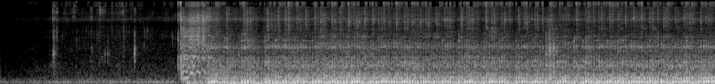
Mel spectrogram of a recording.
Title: 1987 mariner 75hp making weird noise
